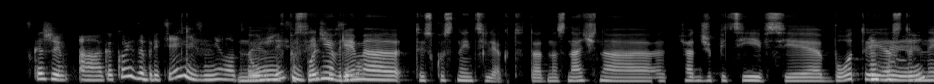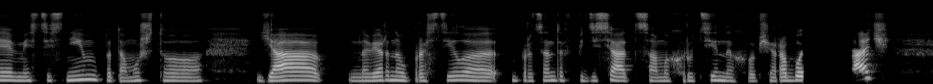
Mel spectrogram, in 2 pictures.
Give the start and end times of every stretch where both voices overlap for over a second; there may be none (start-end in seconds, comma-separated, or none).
2.4-3.7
